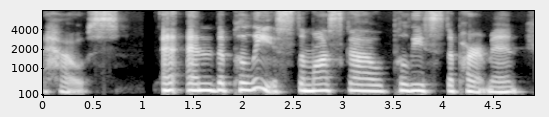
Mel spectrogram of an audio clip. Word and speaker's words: Moscow: And the police, the Moscow Police Department, I know they pronounce it Moscow, and it feels better to pronounce it Moscow, but given that it's spelled like Moscow, I don't know, Russia, I'm going to say Moscow most likely, but I know it's pronounced Moscow, just putting that out there.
